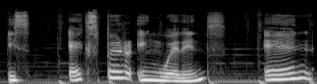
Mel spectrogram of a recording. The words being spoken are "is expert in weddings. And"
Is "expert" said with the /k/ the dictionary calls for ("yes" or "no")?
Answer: yes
